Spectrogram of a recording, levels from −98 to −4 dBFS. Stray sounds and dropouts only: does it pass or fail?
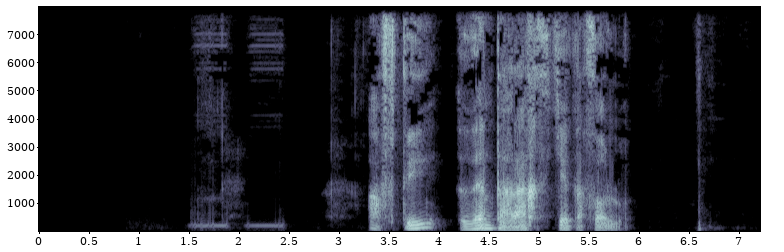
pass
